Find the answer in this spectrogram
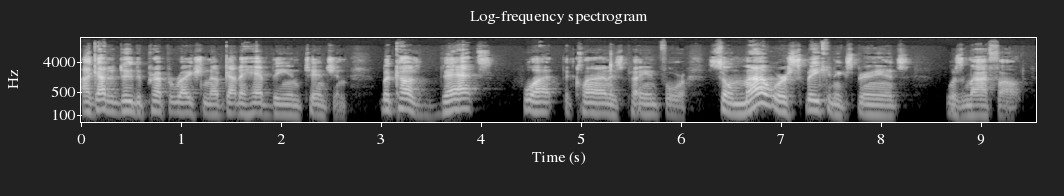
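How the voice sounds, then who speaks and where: Male speaker, earnest confessional talk, fry in the voice, upbeat close. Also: mid-range voice, lively intonation, normal speed, a bit bright. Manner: earnest, candid, upbeat sign-off. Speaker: professional speaker. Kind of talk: reflective talk to camera.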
